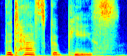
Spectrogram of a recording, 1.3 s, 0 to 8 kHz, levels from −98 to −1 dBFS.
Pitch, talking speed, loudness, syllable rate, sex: 245 Hz, 190 wpm, -18 LUFS, 4.5 syllables/s, female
